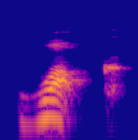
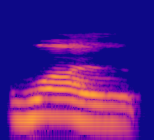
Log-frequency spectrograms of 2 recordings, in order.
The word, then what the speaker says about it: walk: the L and K we don't pronounce the L so it's just walk with gay at the end walk right is not wall don't pronounce the ill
